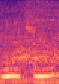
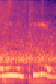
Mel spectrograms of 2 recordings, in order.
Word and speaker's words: Mimikyu: En plus, le prononce à la japonaise Mimikyu. Oui, c'est comme ça en japonais. Oui, C'est Mimikyu. oui, c'est Mimikyu. Pas Mimiki, moi c'est Mimiki, mais au Japon ils disent Mimikyu.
